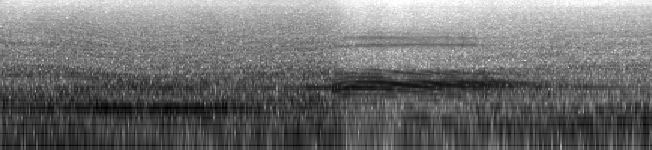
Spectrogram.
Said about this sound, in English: If you notice a little bit more reverb on my voice, and particularly if I go a little bit more basso profondo, yeah, within this this cement block bus shelter, here comes a bus.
